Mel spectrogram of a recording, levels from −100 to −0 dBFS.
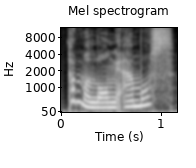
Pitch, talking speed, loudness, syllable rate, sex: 245 Hz, 155 wpm, -13 LUFS, 5.1 syllables/s, female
